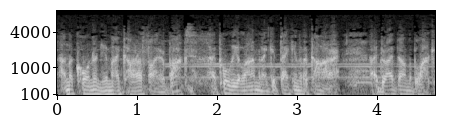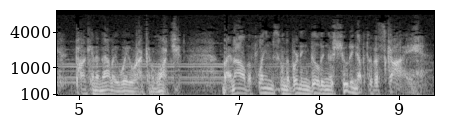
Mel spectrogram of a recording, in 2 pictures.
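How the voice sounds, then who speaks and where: An actor playing a deranged arsonist and killer, narrating in a 1970s radio drama with intense, deliberate phrasing. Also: male voice, noisy background, natural voice. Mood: rapturous. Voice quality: low-pitched. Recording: dull vintage radio recording. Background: loud dramatic music.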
